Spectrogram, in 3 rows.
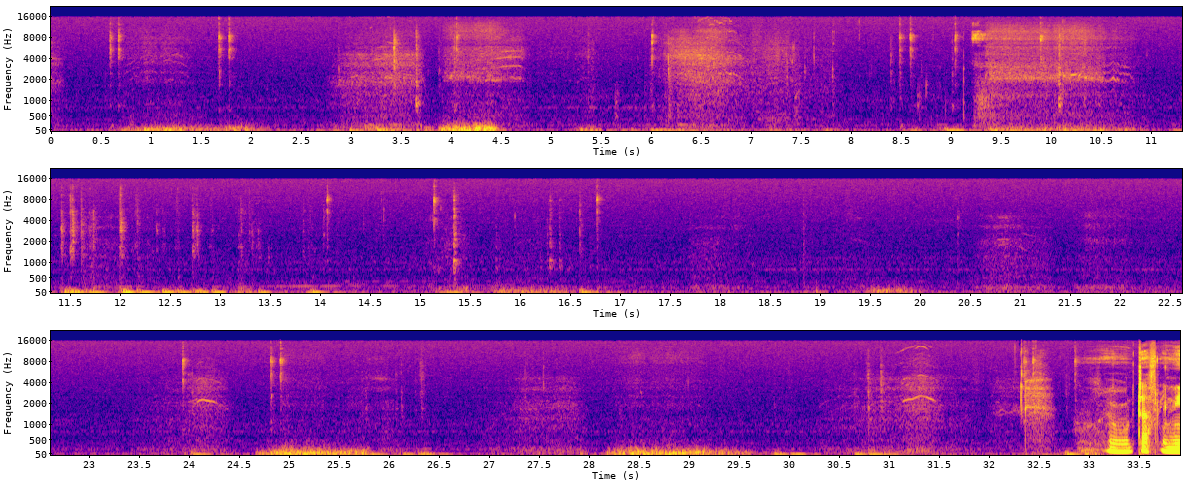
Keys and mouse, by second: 0.6 click, 1.6 click, 3.2 ctrl+1, 4.0-6.0 alt+drag, 8.4 super+click, 9.0 alt+super+click, 11.5 ctrl+super+z, 12.0 ctrl+super+z, 12.4 ctrl+super+z, 12.7 ctrl+super+z, 14.0-15.1 alt+super+drag, 16.7-23.9 alt+super+drag, 24.8 super+click, 26.1 ctrl+super+1, 29.8 ctrl+super+1, 30.6 ctrl+super+1, 32.3 super+click, 32.8-33.9 alt+super+drag.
